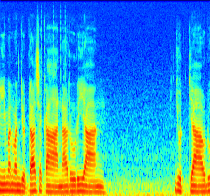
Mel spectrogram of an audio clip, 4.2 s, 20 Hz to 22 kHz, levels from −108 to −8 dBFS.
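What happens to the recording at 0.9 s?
At 0.9 s you're in the middle of GSM signalling bursts, running from 0.74 to 1.32 s. A nearby 2G phone is doing its signalling chatter, and the audio circuit rectifies it into a galloping dit-dit-dit of short buzzes at about 217 Hz, sitting well below the speech.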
